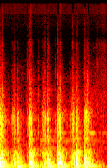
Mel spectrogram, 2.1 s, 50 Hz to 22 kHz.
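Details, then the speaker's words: Mercedes W203 car audio subwoofer, one of two removed; the other failed a year earlier, this one now makes noise it shouldn't: uneven bursts of deep rattly thumps about twice a second, no clean bass note; blown subwoofer. "The reason for that is because they don't work anymore. We were driving around and listening to music. This one went out, and then I just, for about a year, I was just using the one and listening to it."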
